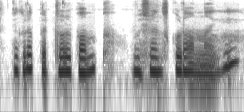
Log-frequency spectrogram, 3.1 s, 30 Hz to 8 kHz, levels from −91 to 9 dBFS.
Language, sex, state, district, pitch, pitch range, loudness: Telugu, female, Andhra Pradesh, Annamaya, 230 Hz, 220-250 Hz, -18 LUFS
